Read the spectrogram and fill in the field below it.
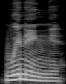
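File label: "winning", English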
